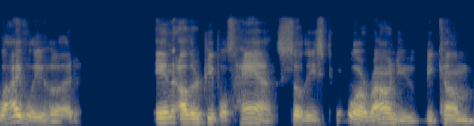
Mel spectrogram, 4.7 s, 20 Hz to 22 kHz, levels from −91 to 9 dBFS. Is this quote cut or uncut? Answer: uncut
